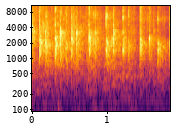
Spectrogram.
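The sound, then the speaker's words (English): Steady audience applause for someone who recited John 3.16 from memory, a dense wash of many hands clapping at a quick, even pace with no voices on top, holding at a fairly loud, constant level throughout. “Round of applause.”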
